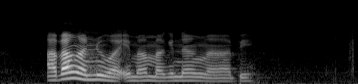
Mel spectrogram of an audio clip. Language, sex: Swati, female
